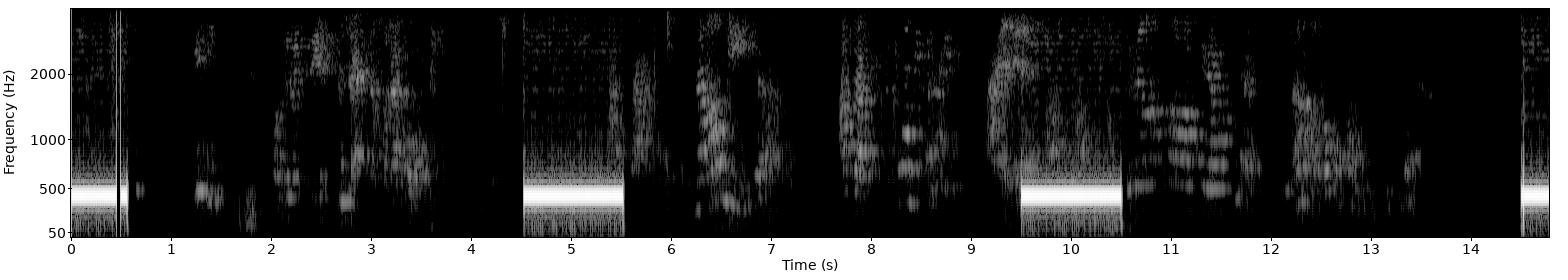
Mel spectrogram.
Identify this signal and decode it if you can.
Ringback tone (Europe, 425 Hz), with speech.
